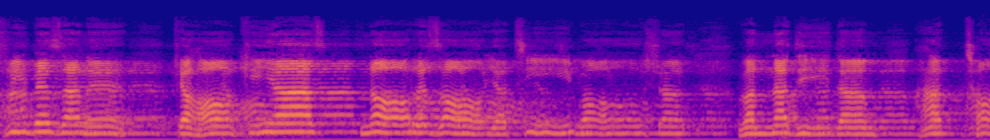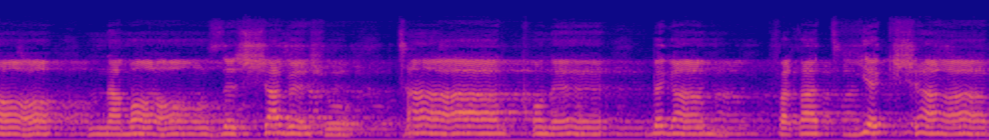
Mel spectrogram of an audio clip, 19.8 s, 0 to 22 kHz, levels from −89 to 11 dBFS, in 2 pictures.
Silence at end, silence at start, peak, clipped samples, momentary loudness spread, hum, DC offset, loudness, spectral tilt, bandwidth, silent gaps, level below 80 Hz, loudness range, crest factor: 0 s; 0 s; -4 dBFS; under 0.1%; 16 LU; none; 0.3%; -24 LUFS; -4.5 dB/octave; 13 kHz; none; -66 dBFS; 9 LU; 22 dB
